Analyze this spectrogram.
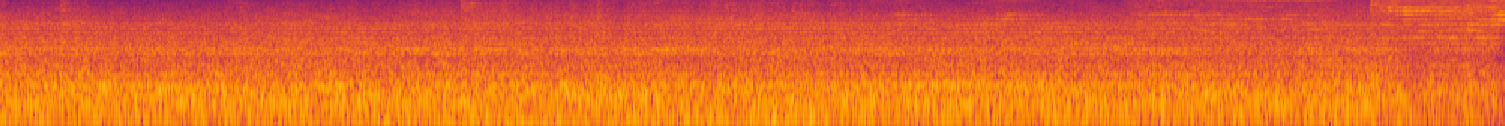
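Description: A freight train of coal hopper cars rumbles past close by.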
